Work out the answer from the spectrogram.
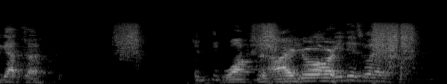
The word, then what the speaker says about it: Igor: Igor. It is way. It's pronounced Igor.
